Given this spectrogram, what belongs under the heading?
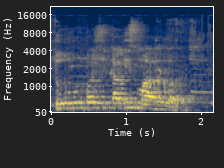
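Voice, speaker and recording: High-voiced Brazilian preacher in echoey hall. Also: male voice, fast. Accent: Brazilian Portuguese. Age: 30s. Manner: lively, playful, calls out to the crowd. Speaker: lay preacher. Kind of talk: live charismatic sermon. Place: large echoey prayer-group hall, live event. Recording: very echoey hall, distant mic, music behind.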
